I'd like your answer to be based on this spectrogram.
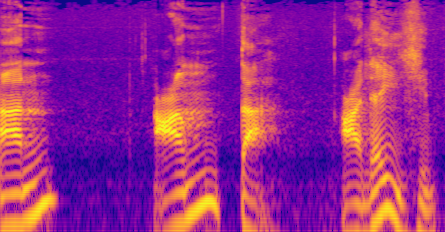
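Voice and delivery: আন, আমতা, আলাইহিম with long pauses between; model for repetition. Shown as a demonstration. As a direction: dictate আন আমতা আলাইহিম slowly, word by word. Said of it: "বলেন". (আন আমতা আলাইহিম থেমে থেমে বলে শেখানো)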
